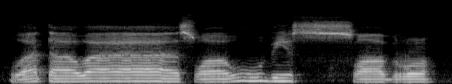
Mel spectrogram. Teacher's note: جب را پہ وقف کریں گے تو را کو پر پڑھیں گے · با کے اوپر جزم آ رہا ہے، قلقلہ کریں گے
